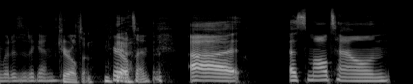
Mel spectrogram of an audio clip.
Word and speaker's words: Carrollton: That I'm mispronouncing. What is it again? Carrollton.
